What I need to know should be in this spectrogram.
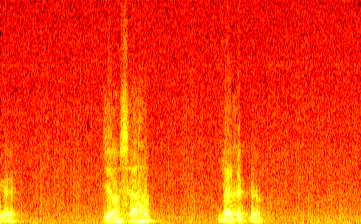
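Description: A middle-aged man answers briefly.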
